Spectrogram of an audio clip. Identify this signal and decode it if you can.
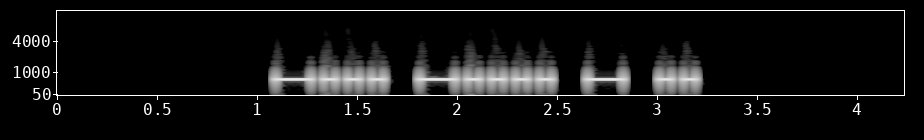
Morse code, heard as a keyed tone, about 20 wpm, 700 Hz. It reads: B6TI
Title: Four Challenging Letter-Number Combinations 20wpm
